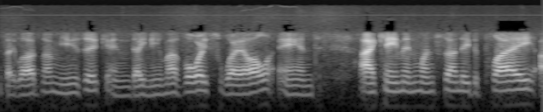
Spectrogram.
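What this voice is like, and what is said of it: Southern American accent. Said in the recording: “They liked my Southern accent.”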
